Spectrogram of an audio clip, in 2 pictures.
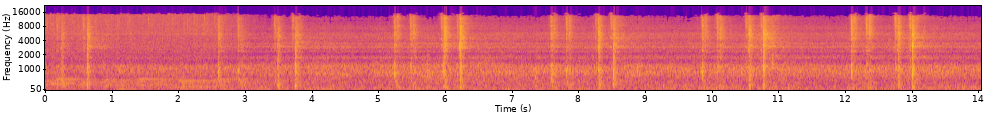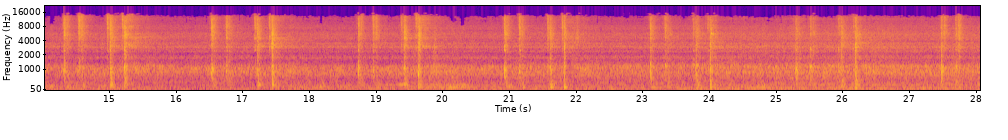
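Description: A train running steadily, its wheels clicking over rail joints, often in quick pairs, over a constant rolling hum.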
